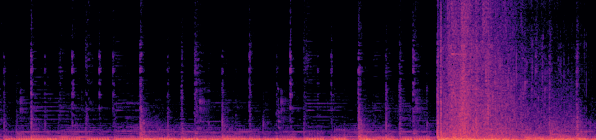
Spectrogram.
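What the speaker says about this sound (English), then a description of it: "At this moment, explosions sounded again" Loud booming blasts of drone attacks on a battlefield over a dense, continuous rumble, ending in a sudden broadband burst of explosive noise.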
